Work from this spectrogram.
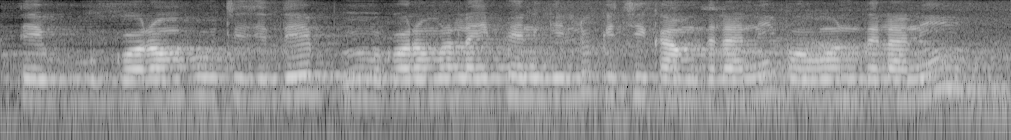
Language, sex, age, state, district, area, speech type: Odia, female, 45-60, Odisha, Balangir, urban, spontaneous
